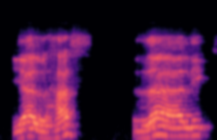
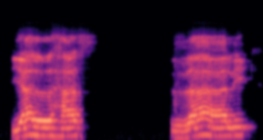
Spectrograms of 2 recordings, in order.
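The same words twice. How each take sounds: The two takes are said the same way.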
